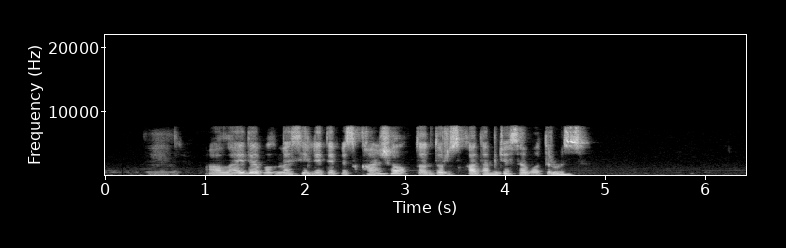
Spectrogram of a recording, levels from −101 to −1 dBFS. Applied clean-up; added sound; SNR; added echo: none; none; none; none.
